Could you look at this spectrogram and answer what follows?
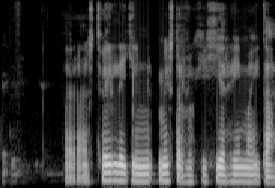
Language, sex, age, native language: Icelandic, male, 18-19, Icelandic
